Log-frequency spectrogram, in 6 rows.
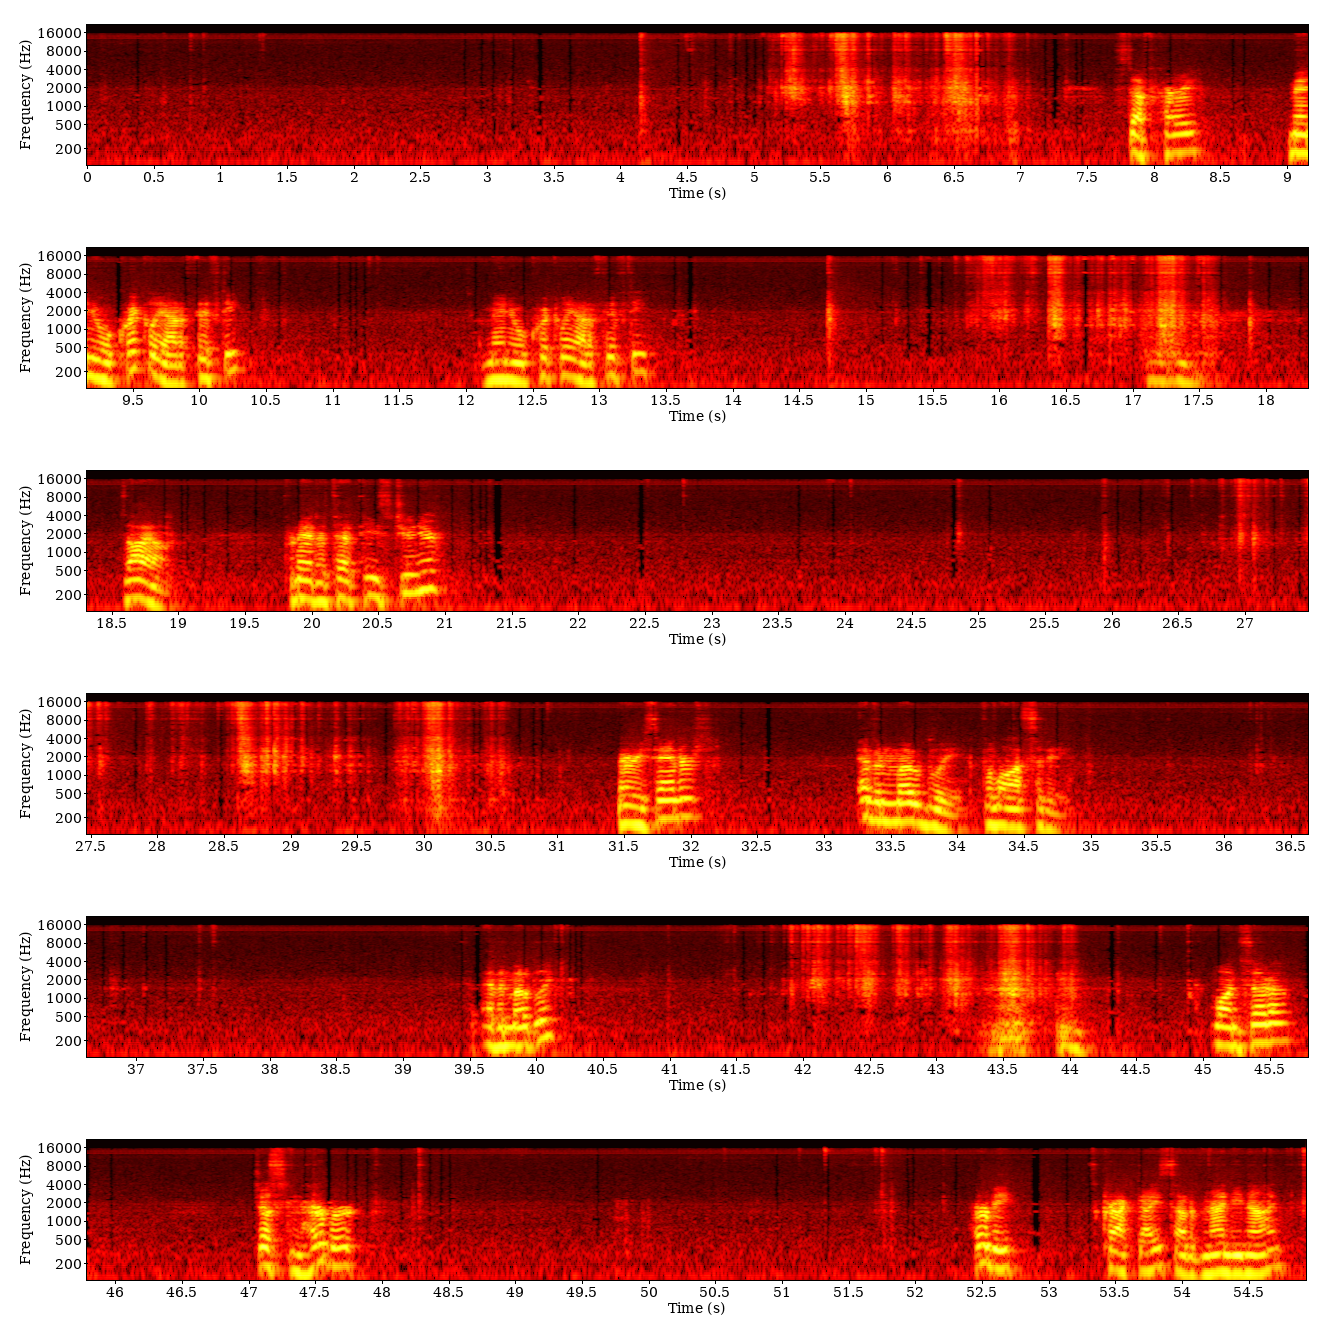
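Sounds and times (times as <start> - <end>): foil wrapper crinkling and tearing: 41.8 - 44.0
trading cards scraping and sliding: 43.0 - 44.0.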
